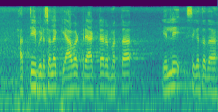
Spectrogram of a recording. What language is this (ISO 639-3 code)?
kan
